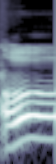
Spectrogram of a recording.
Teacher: प्लुत स्वर में यानी 3 गुना समय लगे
